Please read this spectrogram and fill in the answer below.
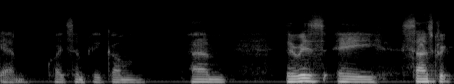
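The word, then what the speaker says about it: गं: so and the seed mantra for Ganesh is gum so just G am quite simply gum there is a Sanskrit pronunciation rule where when you have a gum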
